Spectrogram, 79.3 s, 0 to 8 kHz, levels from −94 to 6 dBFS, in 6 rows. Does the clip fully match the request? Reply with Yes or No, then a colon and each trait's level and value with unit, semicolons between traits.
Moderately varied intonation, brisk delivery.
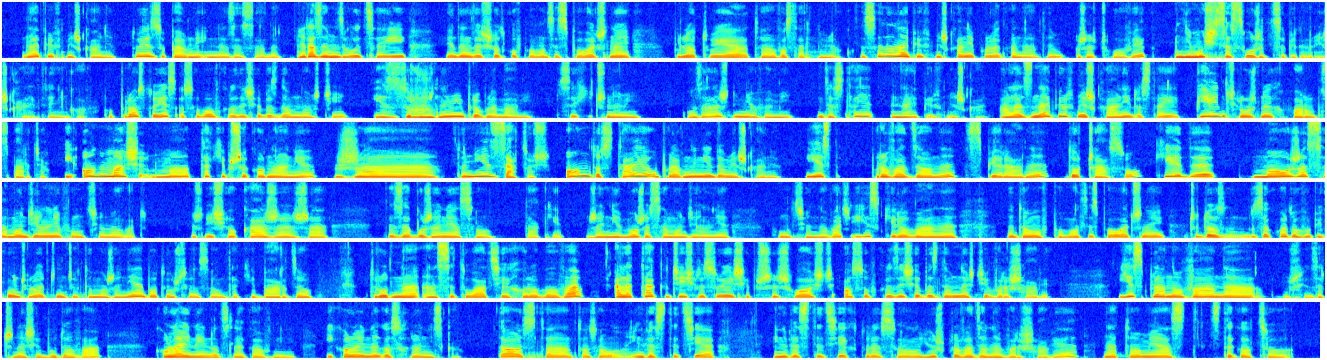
No: average, 3.7 semitones; average, 125 wpm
